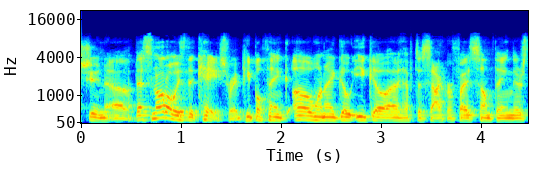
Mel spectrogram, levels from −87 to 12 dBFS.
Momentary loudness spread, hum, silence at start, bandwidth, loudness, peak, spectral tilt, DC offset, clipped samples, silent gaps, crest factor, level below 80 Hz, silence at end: 5 LU; none; 0 s; 9.8 kHz; -15 LUFS; 0 dBFS; -4.5 dB/octave; under 0.1%; under 0.1%; none; 14 dB; -64 dBFS; 0 s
